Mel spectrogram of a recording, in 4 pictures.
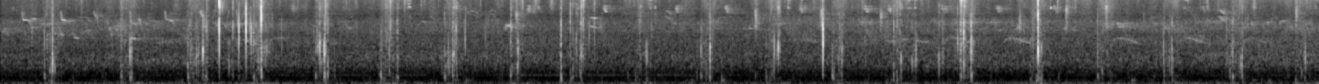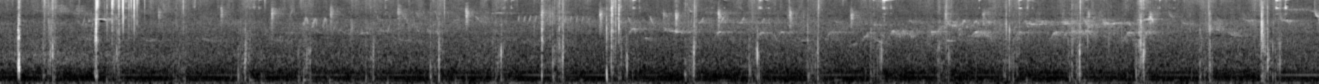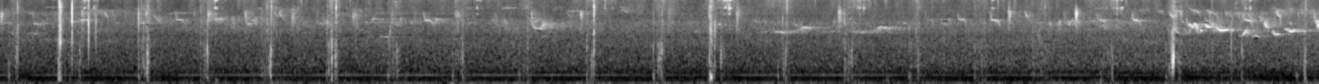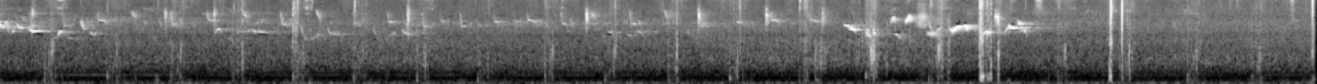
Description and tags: Walking on a forest road. River noise nearby.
